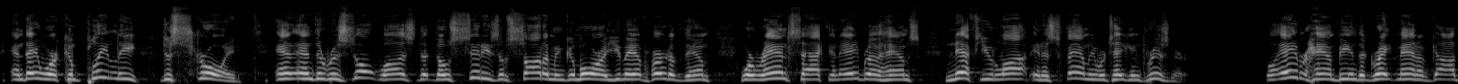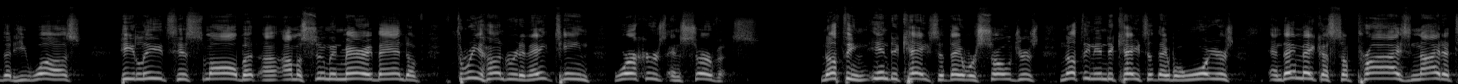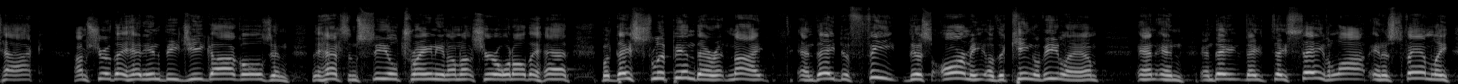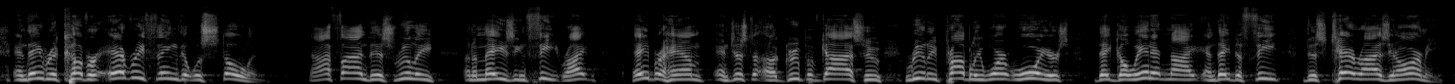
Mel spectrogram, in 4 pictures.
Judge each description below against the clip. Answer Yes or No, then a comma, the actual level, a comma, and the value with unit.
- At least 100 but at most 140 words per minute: No, average, 170 wpm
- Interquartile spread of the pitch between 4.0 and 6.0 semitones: No, average, 2.7 semitones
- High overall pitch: Yes, high, 235 Hz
